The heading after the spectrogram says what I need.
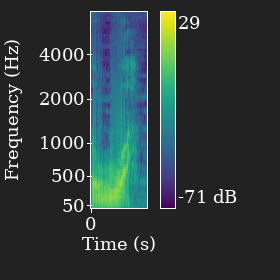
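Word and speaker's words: は: Alors, la particule wa se prononce justement comme ceci, mais qui s'écrit ha et qu'on prononce wa.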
